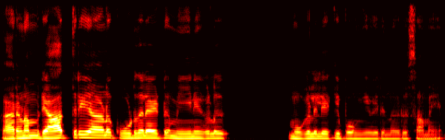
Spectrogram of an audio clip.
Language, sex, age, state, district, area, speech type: Malayalam, male, 18-30, Kerala, Kozhikode, urban, spontaneous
